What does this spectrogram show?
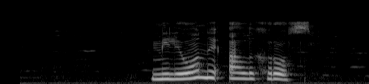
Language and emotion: Russian, neutral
